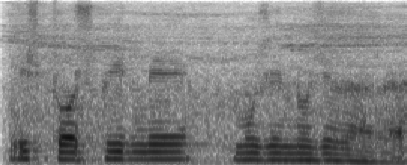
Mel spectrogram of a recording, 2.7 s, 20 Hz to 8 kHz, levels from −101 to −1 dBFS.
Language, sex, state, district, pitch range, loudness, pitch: Hindi, male, Bihar, Katihar, 120-135 Hz, -18 LUFS, 125 Hz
